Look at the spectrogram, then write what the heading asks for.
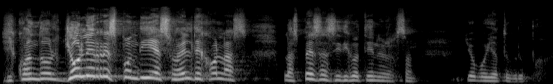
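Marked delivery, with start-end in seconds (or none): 3.6-5.5 low, very soft admission; subdued concession. Retold or imitated. Prisoner giving in to the young preacher, hushed and low. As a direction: give in quietly, voice dropped right down.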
